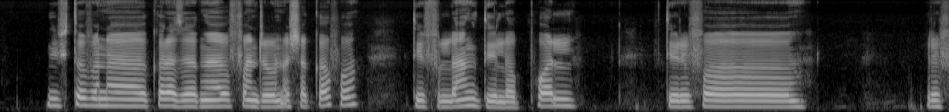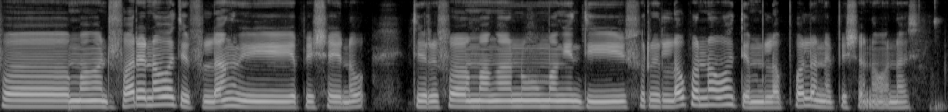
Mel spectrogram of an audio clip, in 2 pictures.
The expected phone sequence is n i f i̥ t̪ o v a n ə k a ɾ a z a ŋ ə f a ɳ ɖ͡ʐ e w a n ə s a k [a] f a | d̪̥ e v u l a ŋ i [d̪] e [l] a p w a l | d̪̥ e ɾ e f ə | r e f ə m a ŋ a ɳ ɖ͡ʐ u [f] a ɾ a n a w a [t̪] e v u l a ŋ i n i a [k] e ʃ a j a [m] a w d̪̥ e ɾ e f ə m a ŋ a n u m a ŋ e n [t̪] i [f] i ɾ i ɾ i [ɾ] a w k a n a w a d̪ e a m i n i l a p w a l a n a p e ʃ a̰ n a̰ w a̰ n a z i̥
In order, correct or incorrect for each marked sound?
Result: correct, correct, correct, incorrect, incorrect, incorrect, incorrect, incorrect, correct, incorrect

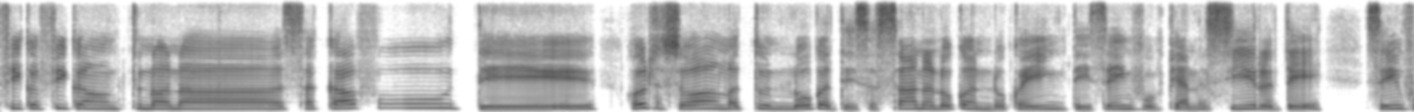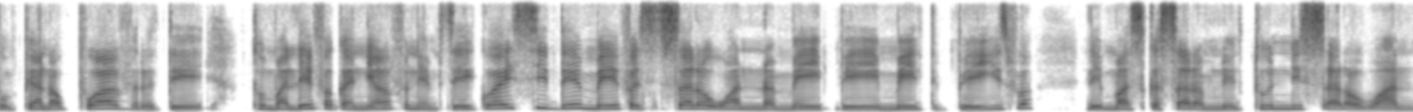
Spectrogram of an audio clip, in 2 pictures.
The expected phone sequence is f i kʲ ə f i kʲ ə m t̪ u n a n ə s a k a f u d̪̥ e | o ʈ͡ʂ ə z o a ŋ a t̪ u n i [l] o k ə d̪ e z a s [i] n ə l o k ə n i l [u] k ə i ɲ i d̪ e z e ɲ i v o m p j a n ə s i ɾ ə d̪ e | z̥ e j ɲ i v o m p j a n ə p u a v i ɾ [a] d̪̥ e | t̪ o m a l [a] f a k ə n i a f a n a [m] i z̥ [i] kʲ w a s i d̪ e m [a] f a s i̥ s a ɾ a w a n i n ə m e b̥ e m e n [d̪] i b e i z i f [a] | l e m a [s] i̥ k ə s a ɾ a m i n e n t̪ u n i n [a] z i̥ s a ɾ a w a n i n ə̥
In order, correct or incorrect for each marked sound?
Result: correct, incorrect, incorrect, correct, incorrect, correct, incorrect, incorrect, incorrect, correct, correct, incorrect

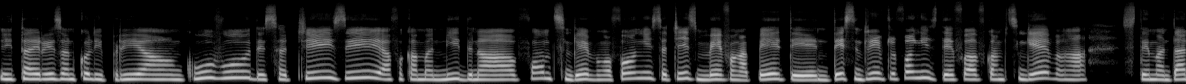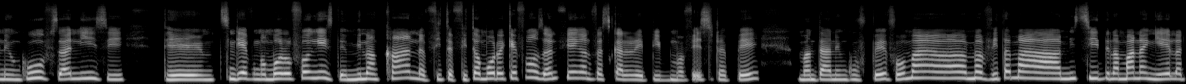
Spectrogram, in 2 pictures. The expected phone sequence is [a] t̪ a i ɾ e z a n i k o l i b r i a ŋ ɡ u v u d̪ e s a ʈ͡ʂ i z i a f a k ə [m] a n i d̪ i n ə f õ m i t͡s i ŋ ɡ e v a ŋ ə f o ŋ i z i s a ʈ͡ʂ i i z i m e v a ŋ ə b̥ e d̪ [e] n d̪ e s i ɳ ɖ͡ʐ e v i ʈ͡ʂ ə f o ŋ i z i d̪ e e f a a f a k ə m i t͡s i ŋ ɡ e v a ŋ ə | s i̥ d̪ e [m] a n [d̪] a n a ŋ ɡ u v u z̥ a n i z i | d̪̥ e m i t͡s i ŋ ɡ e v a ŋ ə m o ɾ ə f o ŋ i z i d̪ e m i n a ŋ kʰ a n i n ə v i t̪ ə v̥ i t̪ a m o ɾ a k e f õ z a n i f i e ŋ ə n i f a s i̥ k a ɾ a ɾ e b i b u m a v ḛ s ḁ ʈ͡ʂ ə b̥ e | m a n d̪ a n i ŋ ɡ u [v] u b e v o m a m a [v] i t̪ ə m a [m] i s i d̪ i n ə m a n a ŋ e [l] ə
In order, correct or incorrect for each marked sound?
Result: incorrect, correct, correct, correct, correct, correct, correct, correct, correct

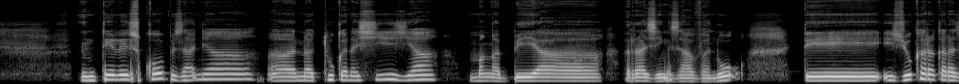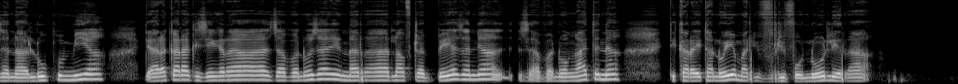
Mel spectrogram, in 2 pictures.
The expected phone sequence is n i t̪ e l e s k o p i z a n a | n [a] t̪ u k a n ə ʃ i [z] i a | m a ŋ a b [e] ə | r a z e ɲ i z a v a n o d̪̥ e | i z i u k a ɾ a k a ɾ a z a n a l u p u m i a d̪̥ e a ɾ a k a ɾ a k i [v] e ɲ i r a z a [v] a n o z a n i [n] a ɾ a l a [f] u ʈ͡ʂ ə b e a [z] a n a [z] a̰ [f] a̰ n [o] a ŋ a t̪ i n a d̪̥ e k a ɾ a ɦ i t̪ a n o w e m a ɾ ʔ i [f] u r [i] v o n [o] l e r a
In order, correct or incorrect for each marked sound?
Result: correct, correct, correct, incorrect, correct, correct, incorrect, correct, correct, incorrect, correct, incorrect, correct, correct

